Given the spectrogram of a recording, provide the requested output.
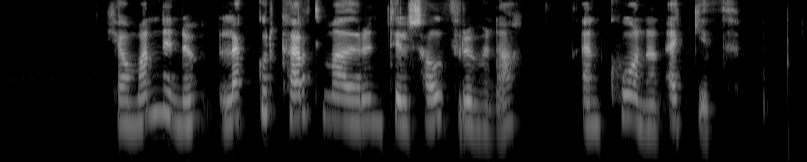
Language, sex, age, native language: Icelandic, female, 40-49, Icelandic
